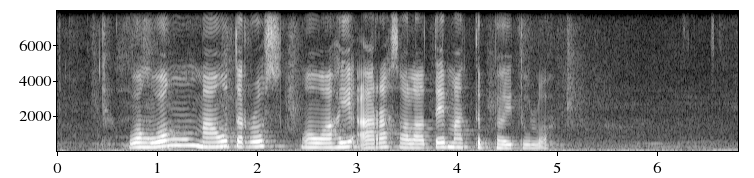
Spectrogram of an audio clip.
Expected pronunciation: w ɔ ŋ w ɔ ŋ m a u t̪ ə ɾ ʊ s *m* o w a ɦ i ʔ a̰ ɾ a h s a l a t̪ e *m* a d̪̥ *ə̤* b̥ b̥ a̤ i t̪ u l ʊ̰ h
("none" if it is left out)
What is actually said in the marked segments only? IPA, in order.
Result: ŋ, m, ə̤

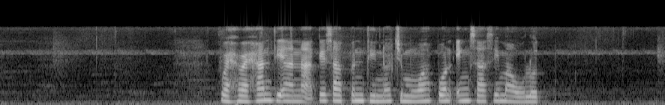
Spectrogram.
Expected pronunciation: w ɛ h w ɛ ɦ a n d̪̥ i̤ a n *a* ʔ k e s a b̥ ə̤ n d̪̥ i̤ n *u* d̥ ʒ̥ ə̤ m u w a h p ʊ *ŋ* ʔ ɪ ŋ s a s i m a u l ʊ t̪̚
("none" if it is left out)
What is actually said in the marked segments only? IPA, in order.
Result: a, ɔ, n

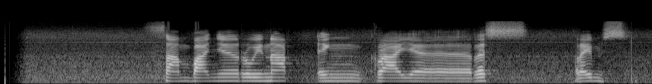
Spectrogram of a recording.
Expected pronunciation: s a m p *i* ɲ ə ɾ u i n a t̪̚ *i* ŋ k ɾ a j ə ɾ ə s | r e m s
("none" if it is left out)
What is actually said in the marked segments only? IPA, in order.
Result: a, ɪ

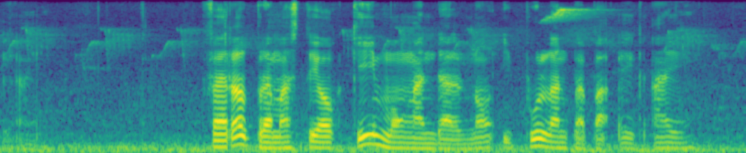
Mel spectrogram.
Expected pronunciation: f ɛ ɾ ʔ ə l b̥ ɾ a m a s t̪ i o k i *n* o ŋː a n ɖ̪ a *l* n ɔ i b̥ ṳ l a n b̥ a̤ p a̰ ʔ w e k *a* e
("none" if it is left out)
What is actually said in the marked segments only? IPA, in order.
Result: m, l, a

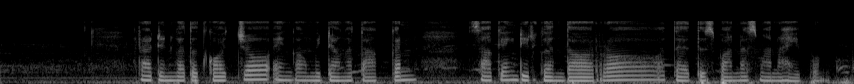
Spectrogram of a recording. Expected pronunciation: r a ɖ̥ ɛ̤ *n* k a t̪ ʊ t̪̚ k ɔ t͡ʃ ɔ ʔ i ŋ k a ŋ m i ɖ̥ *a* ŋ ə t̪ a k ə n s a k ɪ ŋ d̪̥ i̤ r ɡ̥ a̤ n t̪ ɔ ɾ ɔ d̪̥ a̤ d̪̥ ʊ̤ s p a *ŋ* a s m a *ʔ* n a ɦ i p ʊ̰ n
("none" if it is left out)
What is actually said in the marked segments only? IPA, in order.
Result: n, a, n, none

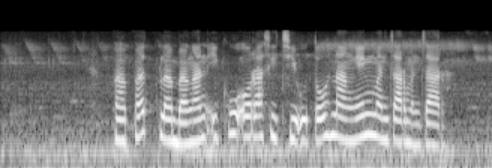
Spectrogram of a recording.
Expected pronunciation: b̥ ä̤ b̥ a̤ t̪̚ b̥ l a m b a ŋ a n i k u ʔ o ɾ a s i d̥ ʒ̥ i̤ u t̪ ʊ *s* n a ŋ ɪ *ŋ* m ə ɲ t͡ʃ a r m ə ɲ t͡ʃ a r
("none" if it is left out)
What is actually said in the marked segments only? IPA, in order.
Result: h, ŋ

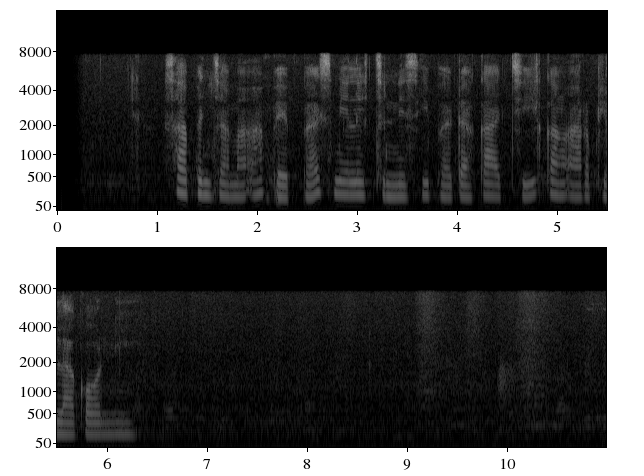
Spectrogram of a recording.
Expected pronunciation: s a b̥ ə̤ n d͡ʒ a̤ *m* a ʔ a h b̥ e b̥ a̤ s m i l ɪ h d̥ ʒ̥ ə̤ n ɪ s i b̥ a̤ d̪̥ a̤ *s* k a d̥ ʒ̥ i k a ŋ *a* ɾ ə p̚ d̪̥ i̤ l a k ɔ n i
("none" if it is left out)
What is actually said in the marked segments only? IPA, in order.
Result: m, h, a

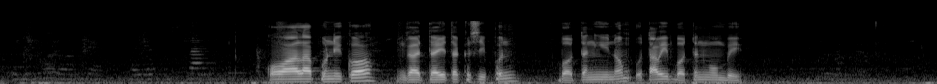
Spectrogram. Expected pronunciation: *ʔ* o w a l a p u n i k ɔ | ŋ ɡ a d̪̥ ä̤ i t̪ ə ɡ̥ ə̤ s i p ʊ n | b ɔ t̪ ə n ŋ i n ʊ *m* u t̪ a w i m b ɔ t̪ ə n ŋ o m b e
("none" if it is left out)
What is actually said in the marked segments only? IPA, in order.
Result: k, m

